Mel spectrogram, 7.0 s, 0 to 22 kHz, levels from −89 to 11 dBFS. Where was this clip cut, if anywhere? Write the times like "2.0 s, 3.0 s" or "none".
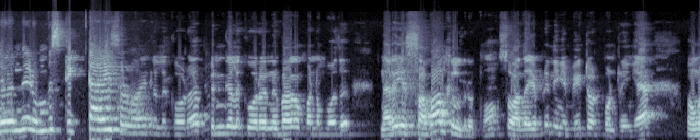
2.0 s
